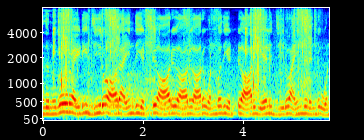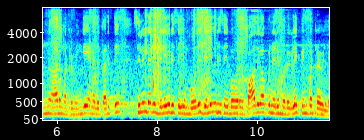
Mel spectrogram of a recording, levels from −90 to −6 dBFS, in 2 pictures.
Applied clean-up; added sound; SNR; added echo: none; Chewing, mastication; 12 dB; none.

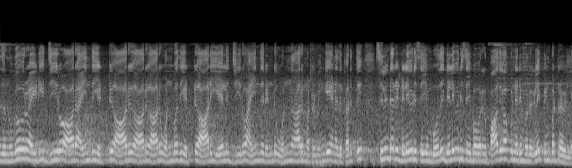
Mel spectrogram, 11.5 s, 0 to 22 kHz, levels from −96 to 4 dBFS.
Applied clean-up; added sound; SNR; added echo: none; none; none; none.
